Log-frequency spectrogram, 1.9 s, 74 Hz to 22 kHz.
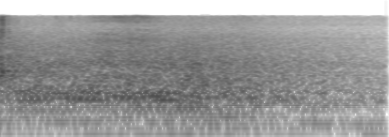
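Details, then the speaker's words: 2006 Mazda 6 with the 3.0L V6, key off while the PCM commands the fan off at 0 volts: steady fan whoosh keeps running after key-off, then slowly winds down; cooling fan run-on, a failed cooling fan control module suspected. "there it goes just delayed as all so like I say fortunately hasn't been killing her battery or anything but uh sounds like we better give Mazda a call get a new cooling fan module"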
